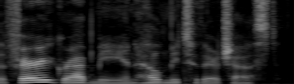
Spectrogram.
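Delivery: ordinary delivery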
